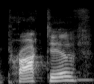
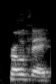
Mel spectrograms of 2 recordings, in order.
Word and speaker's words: Prociv: I have heard people mispronounce your name, Prociv and Provis. Yeah, it's Provic. Yep. And I'm like, you're like the Brett Favre of the weather world. You spell it one way and it's pronounced another way.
